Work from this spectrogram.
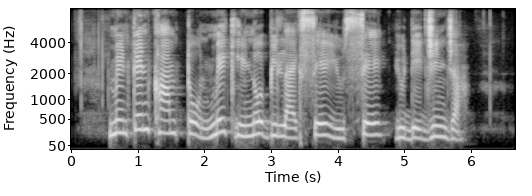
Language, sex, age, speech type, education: Nigerian Pidgin, female, 15-29, spontaneous, tertiary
